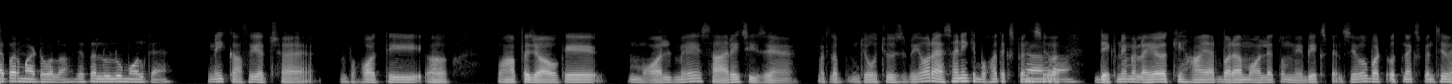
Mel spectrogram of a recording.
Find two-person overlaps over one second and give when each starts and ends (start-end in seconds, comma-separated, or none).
none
